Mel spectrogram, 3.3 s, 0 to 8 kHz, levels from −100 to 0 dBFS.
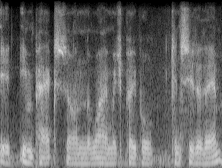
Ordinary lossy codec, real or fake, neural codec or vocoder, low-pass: Opus, 24 kbps; real; none; 7.2 kHz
